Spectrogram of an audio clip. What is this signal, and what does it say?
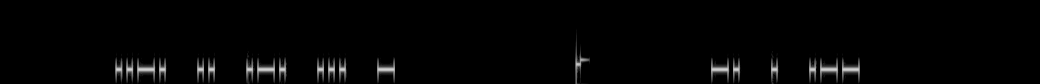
Morse code, heard as a keyed tone, about 22 wpm, spaced as for 16 wpm, 690 Hz. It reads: FIRST NEW
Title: 2x Character Spacing - Top 500 Words - 22wpm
